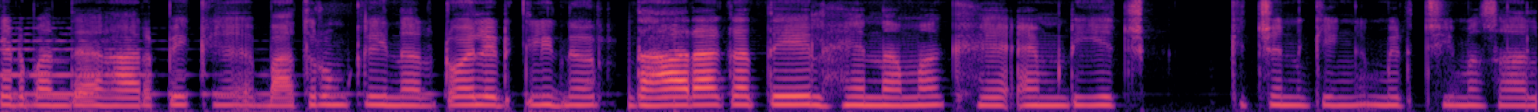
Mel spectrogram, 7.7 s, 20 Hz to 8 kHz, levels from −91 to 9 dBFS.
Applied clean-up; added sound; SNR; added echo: neural mask model RNNoise.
